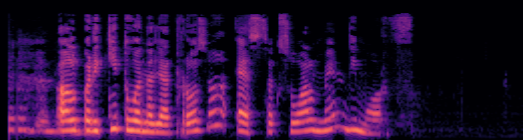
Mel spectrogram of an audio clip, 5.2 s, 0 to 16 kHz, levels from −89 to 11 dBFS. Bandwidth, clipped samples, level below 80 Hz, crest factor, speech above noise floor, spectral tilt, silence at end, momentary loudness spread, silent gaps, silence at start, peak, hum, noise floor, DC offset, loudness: 11 kHz; under 0.1%; -76 dBFS; 20 dB; 55 dB; -4 dB/octave; 1.15 s; 14 LU; none; 0.05 s; -2 dBFS; none; -76 dBFS; under 0.1%; -20 LUFS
